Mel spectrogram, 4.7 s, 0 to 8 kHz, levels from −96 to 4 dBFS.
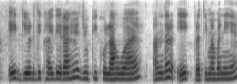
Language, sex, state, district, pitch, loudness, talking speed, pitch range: Hindi, female, Uttar Pradesh, Jalaun, 205 Hz, -20 LUFS, 190 wpm, 195-215 Hz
